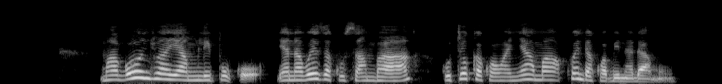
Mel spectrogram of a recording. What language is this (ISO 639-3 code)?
swa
